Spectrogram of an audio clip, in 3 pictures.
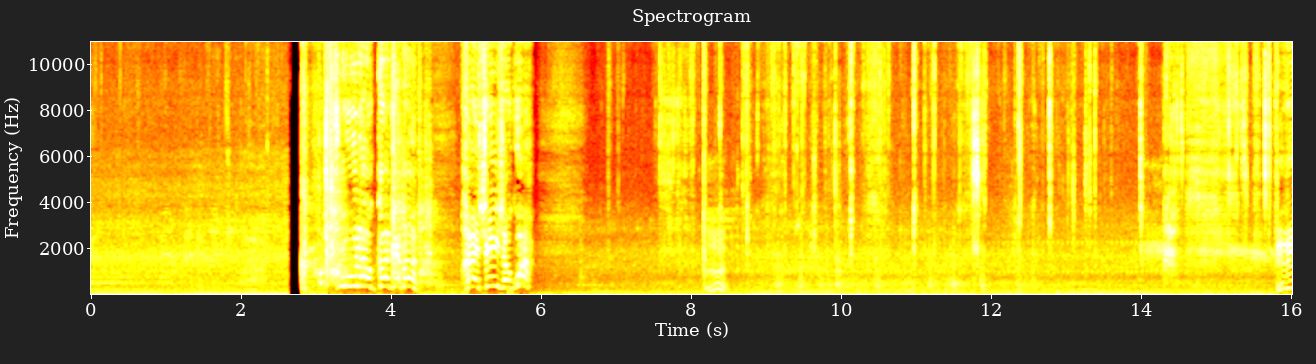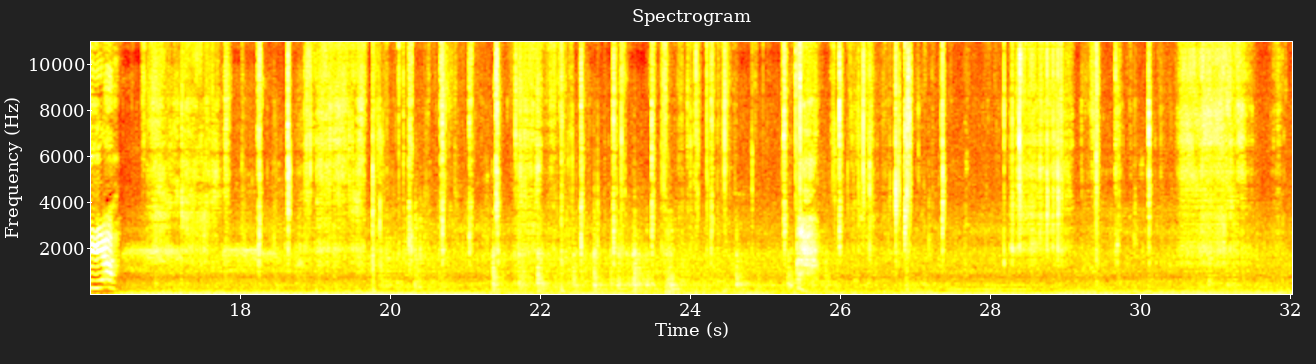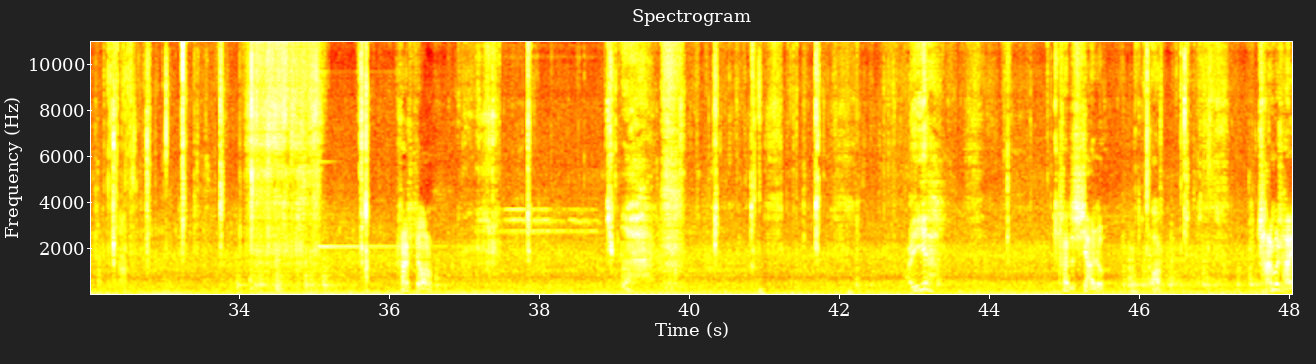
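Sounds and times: steady low rumble: 16.4s - 48.0s
chewing close to microphone: 16.7s - 35.0s, 38.9s - 42.8s.

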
